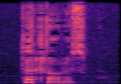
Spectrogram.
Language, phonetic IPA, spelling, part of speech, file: Polish, [tɛrˈːɔrɨsm̥], terroryzm, noun, LL-Q809 (pol)-terroryzm.wav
